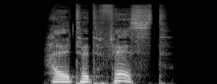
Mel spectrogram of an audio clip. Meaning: second-person plural subjunctive I of festhalten
- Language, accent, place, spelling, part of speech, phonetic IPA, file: German, Germany, Berlin, haltet fest, verb, [ˌhaltət ˈfɛst], De-haltet fest.ogg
